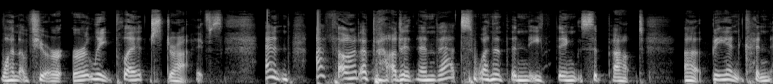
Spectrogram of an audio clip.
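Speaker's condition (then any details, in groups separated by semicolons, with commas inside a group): Spasmodic dysphonia; brain condition, muscles miscoordinate, care at UT Health Science Center, speech therapists; voice problem, speech gets out of whack, still able to speak if careful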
